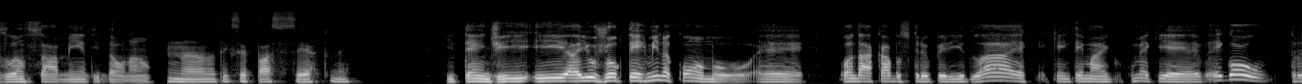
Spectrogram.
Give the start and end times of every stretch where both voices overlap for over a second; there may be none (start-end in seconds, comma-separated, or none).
none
